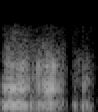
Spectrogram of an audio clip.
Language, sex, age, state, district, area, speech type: Malayalam, male, 30-45, Kerala, Kasaragod, urban, conversation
